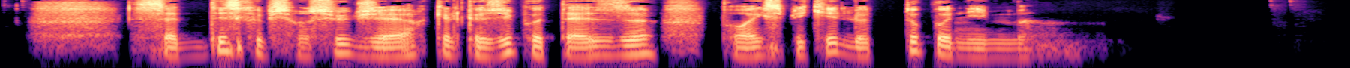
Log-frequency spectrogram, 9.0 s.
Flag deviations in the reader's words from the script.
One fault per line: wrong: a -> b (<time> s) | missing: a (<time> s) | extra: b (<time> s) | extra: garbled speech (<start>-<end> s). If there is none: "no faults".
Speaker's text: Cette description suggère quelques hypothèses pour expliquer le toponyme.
no faults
